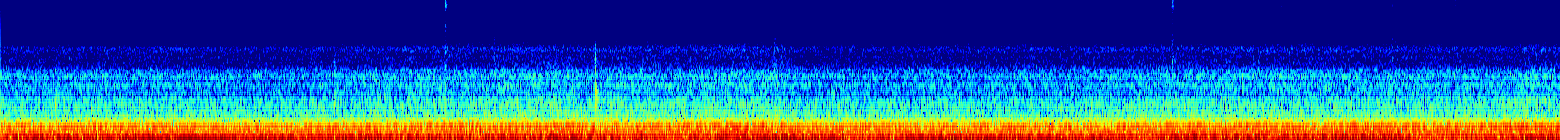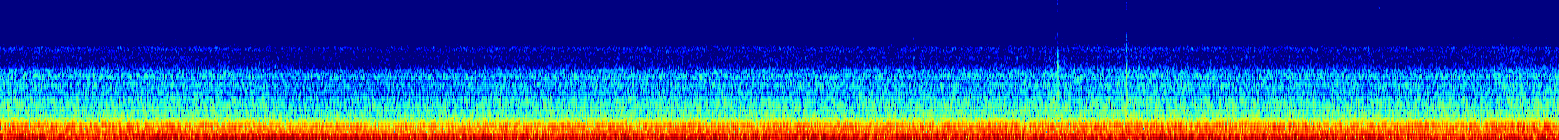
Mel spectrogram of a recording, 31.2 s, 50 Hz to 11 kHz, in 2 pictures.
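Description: Cabin noise of a Bombardier Dash 8-400 in flight, heard from a seat beside the wing: a steady low drone from the Pratt & Whitney Canada PW150A turboprop and its six-blade propeller.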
